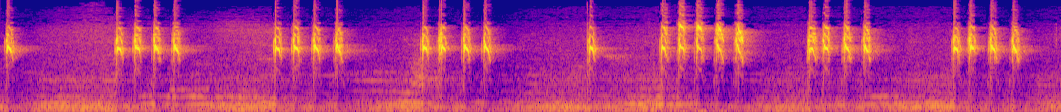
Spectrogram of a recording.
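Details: Young sooty-headed bulbul chick calling its parent: bursts of three to five short, harsh, high chirps in quick succession, repeated roughly every second, with brief single notes between bursts and quiet low background murmur.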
